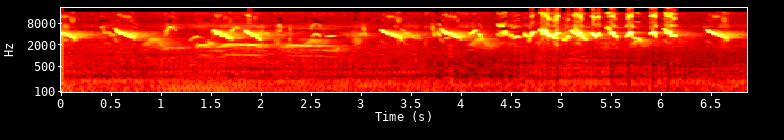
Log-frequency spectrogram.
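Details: Lombok lemon-bellied white-eye, known locally as kecial kuning, used to coax caged birds into singing: high, sweet slurred notes with some short whistled lines, building to a rapid cluster of sharp chirps.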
